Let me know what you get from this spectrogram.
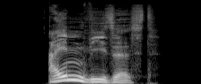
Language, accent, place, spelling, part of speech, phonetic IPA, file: German, Germany, Berlin, einwiesest, verb, [ˈaɪ̯nˌviːzəst], De-einwiesest.ogg
- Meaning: second-person singular dependent subjunctive II of einweisen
